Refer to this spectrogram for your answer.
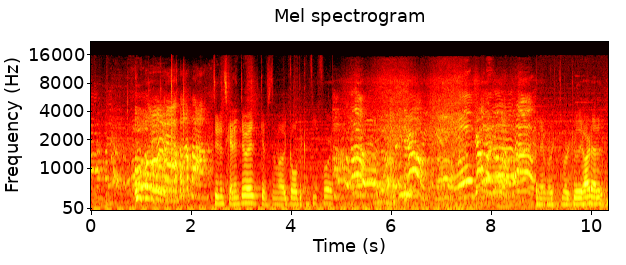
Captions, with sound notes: (laughing) “Students get into it, it gives them a goal to compete for” (cheering) “And they worked really hard at it”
